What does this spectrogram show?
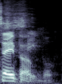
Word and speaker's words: Sebo: It's not Sebo, but Sebo. We pronounce Sebo.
